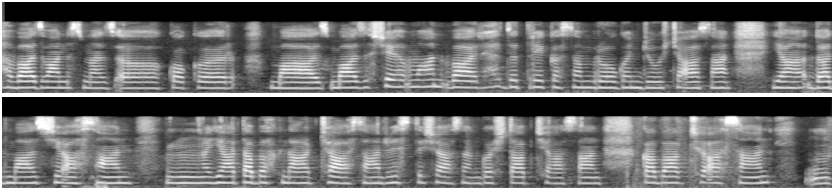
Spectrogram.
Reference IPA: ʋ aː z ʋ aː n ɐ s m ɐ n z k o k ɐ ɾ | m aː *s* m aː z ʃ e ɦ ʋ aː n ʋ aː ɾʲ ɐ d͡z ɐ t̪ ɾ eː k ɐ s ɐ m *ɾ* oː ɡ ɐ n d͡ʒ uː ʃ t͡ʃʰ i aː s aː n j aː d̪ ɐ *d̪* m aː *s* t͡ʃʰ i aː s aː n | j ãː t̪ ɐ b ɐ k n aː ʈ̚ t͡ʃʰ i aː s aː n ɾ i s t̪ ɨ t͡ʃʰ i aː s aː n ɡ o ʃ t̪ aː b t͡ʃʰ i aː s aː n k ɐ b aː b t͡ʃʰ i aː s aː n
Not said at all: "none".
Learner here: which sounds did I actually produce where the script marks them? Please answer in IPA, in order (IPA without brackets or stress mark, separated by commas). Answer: z, ɾ, d̪, z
